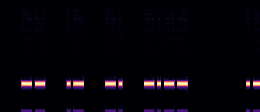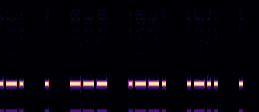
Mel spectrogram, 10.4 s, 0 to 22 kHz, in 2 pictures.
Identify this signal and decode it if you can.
Morse code, heard as a keyed tone, about 18 wpm, spaced as for 12 wpm, 1000 Hz. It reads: MANY PEOPLE
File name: qotdfiles / 12wpm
